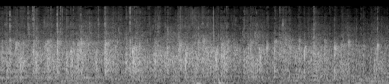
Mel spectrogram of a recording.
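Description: A large audience claps steadily for a speaker at a presentation, a dense, sustained wash of many hands with no breaks, loud, with no voices heard over it.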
